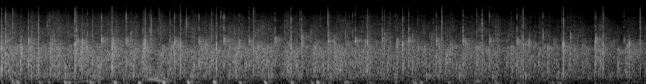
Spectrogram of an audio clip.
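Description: Audience applauding: a dense patter of many hands clapping, thinning out near the end.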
